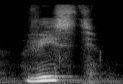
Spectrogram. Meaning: 1. piece of news, message 2. news (presentation of news, e.g. on television)
- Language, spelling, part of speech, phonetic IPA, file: Ukrainian, вість, noun, [ʋʲisʲtʲ], Uk-вість.ogg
